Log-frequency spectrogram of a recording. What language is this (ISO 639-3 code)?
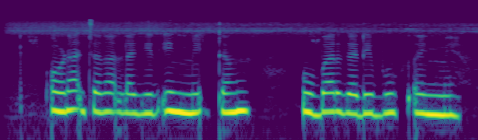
sat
